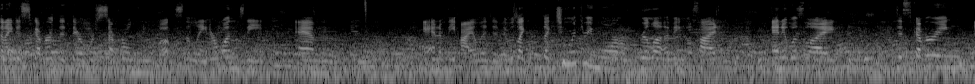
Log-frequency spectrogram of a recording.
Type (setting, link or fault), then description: setting, busy venue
